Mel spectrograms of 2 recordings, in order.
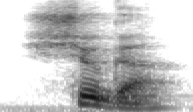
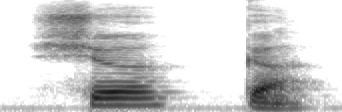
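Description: First: Said in the usual way. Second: "sugar" split into two syllables with a gap; two separate beats. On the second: Shown as a demonstration. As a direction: break "sugar" into sug, then ar, a beat each. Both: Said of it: "This means two beats".

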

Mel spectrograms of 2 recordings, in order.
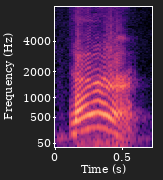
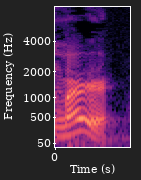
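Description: First: Acted mild yell of "murder!"; mock scream of murder. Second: Said in the usual way. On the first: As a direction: shout murder! in a startled cry. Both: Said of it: "They screamed out".

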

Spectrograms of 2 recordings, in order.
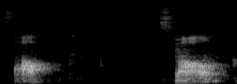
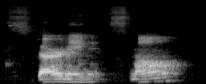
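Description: First: Small whispered then softly echoed; fading whisper. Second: Starting small with small drawn out and rising; stress on small. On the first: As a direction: let small fade to a whisper. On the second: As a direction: stretch the word small slowly upward. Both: Shown as a demonstration.

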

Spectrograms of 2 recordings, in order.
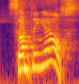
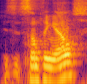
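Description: First: Very high-pitched excited echo. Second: Said in the usual way. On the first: A narrator's reading. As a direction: pipe it back, thrilled, pitch way up. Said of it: "the voice said excitedly".

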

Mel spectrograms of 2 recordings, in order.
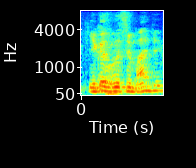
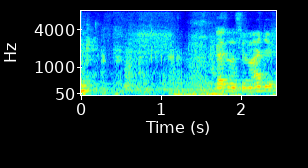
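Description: First: Said in the usual way. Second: Slow hushed whisper. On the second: Shown as a demonstration. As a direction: breathe it out like a secret. Repeats line as whisper.

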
